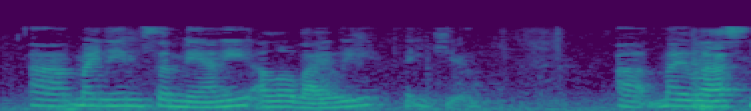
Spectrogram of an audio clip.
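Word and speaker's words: El-Alayli: your last sure uh my name's a Manny Ella Wiley thank you uh my last name is spelled e-l hyphen a l a y l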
